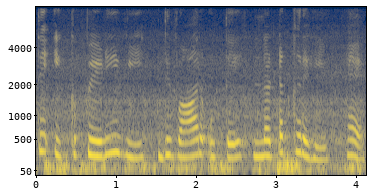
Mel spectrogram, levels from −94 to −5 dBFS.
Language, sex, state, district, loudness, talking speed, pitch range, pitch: Punjabi, female, Punjab, Kapurthala, -16 LUFS, 130 wpm, 225-250 Hz, 235 Hz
